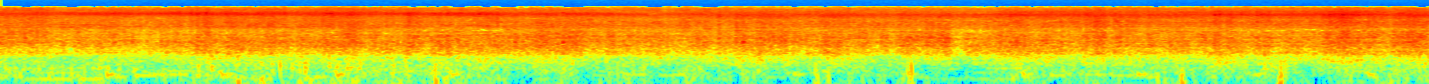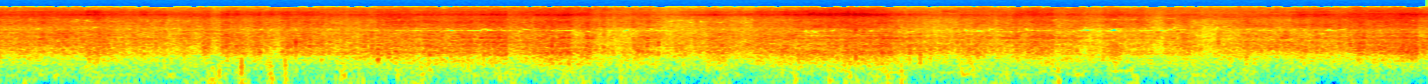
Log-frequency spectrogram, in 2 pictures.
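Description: Skis sliding downhill over packed snow: a steady scraping hiss with irregular clatter and low rumbling underneath, a little louder near the end.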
